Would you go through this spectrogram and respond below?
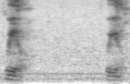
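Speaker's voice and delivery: wheel said short, in one beat; one-syllable wheel. Shown as a demonstration. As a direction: keep wheel to a single syllable. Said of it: "one syllable word".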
